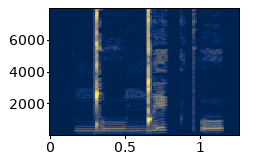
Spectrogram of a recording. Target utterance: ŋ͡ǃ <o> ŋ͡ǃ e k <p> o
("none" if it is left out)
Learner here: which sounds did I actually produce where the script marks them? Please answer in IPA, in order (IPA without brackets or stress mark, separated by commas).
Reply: u, pʼ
